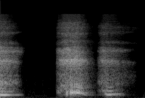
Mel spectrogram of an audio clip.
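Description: A person takes heavy, audible breaths in close up, first a short breath and then two longer, deep breathy pulls separated by brief silences, with no talking.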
